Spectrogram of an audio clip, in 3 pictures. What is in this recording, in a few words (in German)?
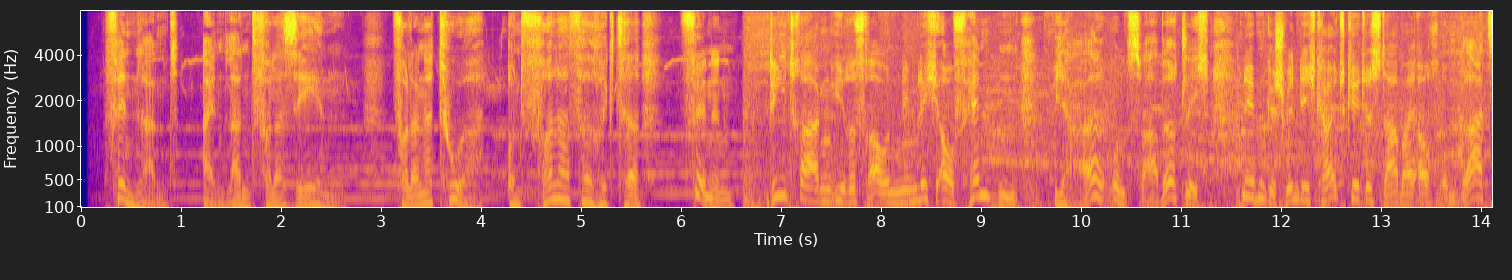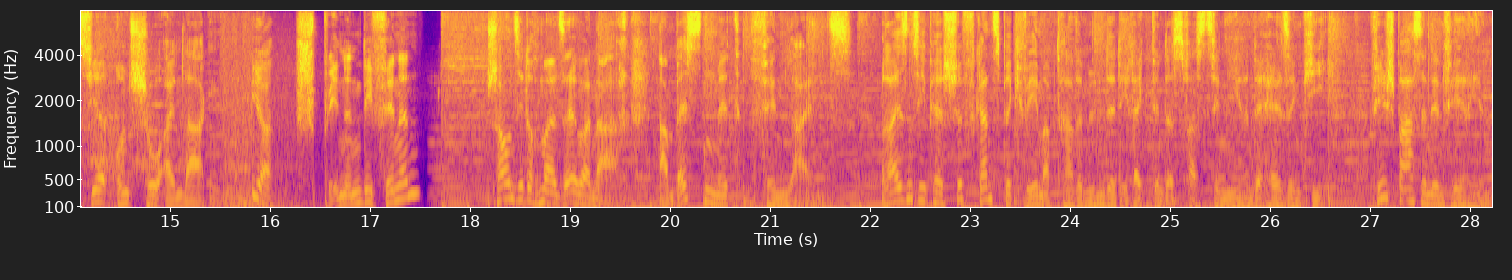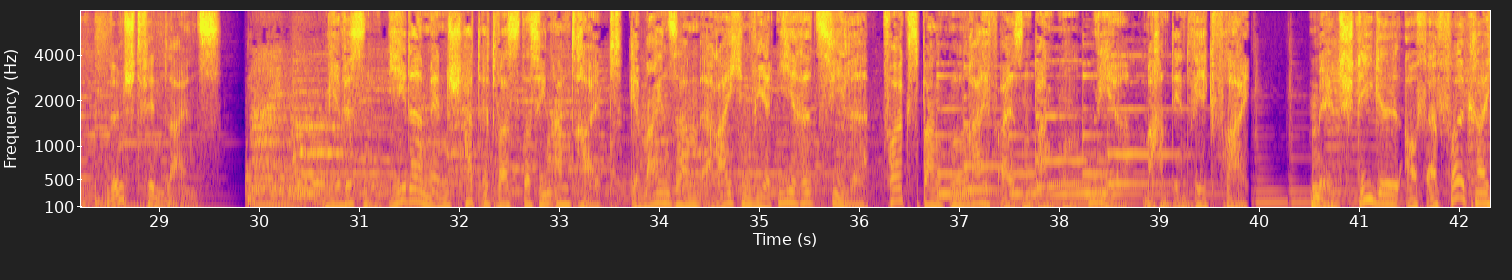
Dynamisch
